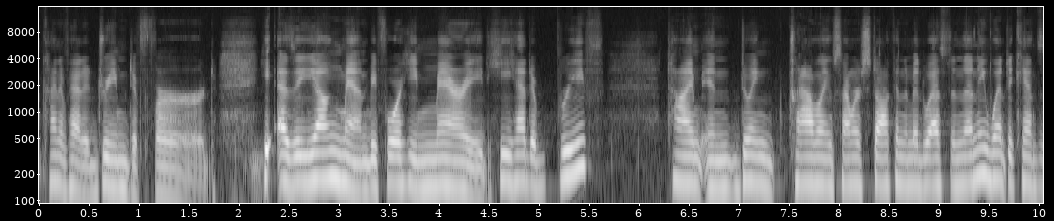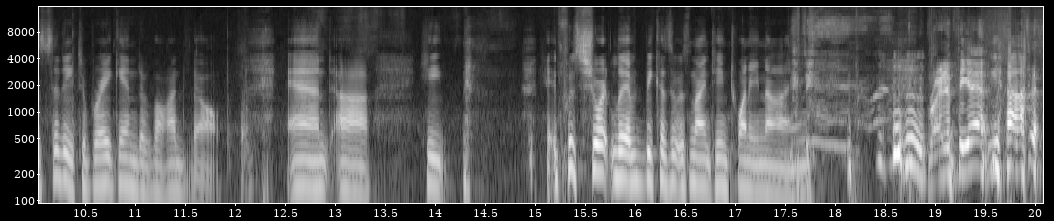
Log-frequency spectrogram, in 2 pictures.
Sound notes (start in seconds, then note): 13.8 laughs; 17.6 laughter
